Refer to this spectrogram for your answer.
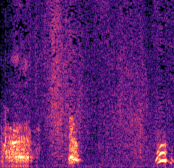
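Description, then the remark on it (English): A dog barks three times by a garden hedge, with uneven pauses between the sharp, fairly loud yaps and no talking alongside them. “Dog, get away from that hedge.”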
